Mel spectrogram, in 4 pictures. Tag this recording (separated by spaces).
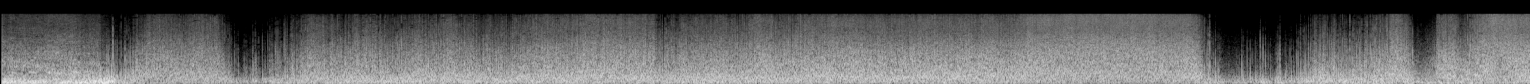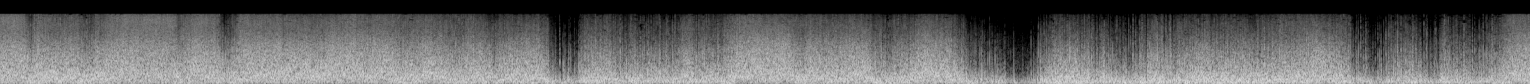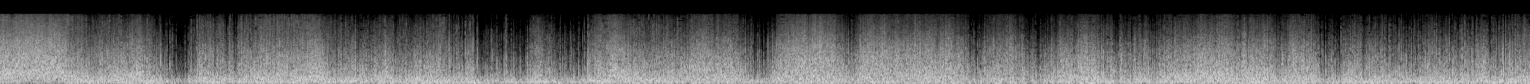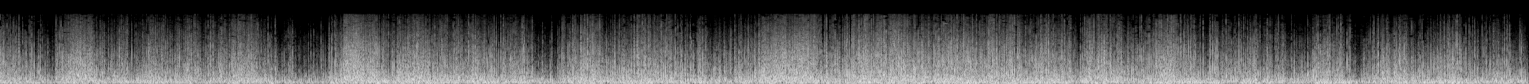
Car Cars Drive Highway Motorway Road Transport Travel Wind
